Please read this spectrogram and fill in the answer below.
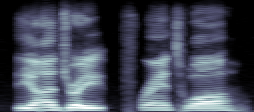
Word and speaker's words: DeAndre Francois: You remember DeAndre Francois?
